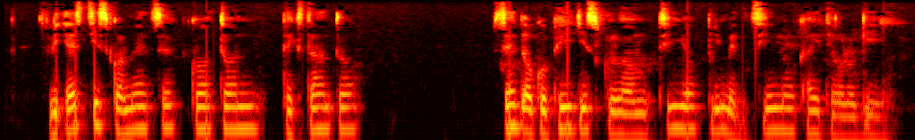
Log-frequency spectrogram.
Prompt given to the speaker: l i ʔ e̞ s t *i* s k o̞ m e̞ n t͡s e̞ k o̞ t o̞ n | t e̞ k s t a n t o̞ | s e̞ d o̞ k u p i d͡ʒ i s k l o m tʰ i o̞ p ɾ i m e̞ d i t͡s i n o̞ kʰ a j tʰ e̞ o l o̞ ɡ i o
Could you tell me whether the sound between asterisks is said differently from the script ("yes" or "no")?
no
